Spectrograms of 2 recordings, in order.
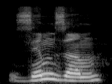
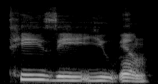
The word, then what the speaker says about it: Tzimtzum: Zimzum, I'm sure the T is silent, Tzimtzum, Zimzum, self-constricted to make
